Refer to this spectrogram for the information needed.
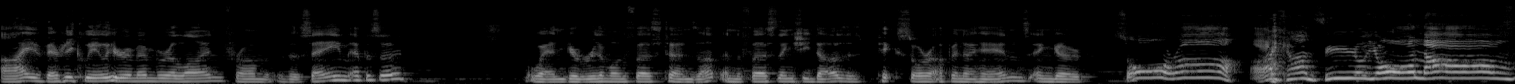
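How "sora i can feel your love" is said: very high, slow bird squawk, dragging the word out. Recalling a line from an episode, the speaker quotes Garudamon: squawking Garudamon voice. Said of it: "while squawking like a bird".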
